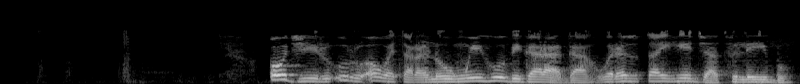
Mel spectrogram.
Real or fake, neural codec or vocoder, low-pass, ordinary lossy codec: real; none; 7.2 kHz; AAC, 16 kbps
